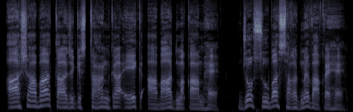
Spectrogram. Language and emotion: Urdu, neutral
